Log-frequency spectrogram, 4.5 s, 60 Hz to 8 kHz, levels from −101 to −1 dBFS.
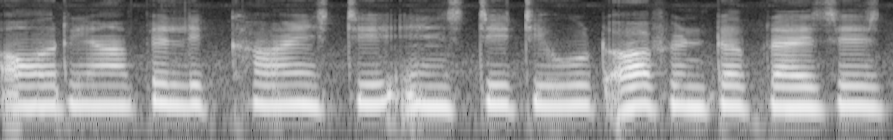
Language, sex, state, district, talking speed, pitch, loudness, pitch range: Hindi, female, Bihar, Patna, 135 wpm, 205 Hz, -16 LUFS, 200-205 Hz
